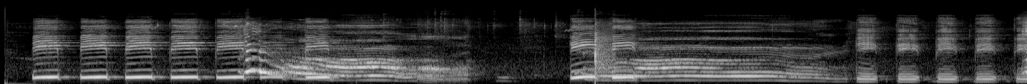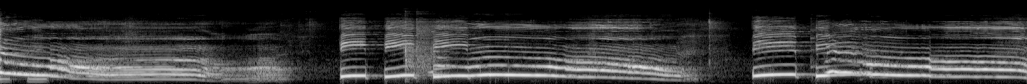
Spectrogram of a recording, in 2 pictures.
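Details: Young Siberian Husky puppy reacting to a repeated "beep" noise it hates: a quick run of short, even beeps, then long wavering howls that slide downward, broken by brief pauses and renewed howling.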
